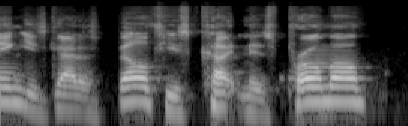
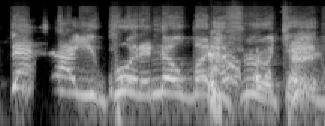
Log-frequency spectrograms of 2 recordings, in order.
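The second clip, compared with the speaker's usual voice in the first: loud, high triumphant shout; retold shout; 9 semitones higher, 8 dB louder than usual. Wrestler gloating over a beaten rival, shouting loud and high. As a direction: yell it over the crowd in triumph. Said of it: "And I said".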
